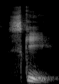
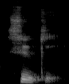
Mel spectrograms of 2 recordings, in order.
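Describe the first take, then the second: First: The vowel after the s is silent. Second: The vowel after the s is fully voiced. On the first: The speaker calls it right. "Notice the pronunciation, it's ski" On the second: The speaker calls it wrong. "not suki"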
